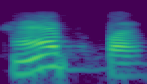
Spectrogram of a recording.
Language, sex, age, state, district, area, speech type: Bengali, male, 18-30, West Bengal, Jhargram, rural, conversation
